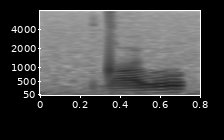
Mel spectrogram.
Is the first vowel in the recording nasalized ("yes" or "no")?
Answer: no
